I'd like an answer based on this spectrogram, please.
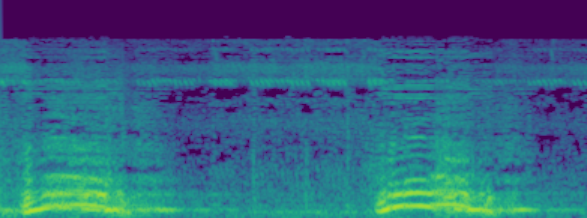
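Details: Two powerful African lion roars, deep and arched, rising then falling, separated by about two seconds of quiet with a faint steady hum behind.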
